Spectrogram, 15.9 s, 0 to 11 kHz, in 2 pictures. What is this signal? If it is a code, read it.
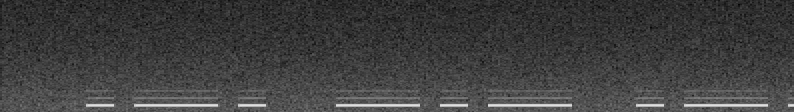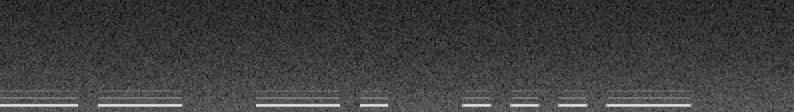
Morse code, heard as a keyed tone, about 5 wpm, 700 Hz. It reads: RKJNV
